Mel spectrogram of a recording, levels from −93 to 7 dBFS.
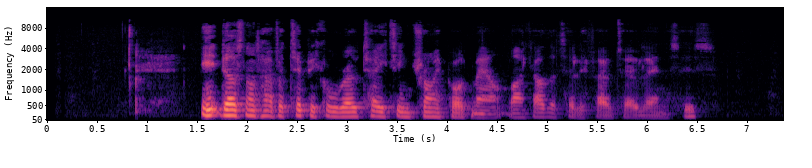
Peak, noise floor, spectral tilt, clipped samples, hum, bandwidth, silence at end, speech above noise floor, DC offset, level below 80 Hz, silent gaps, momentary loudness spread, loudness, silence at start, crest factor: -6 dBFS; -77 dBFS; -6.5 dB/octave; under 0.1%; none; 10.5 kHz; 0.9 s; 47 dB; under 0.1%; -82 dBFS; none; 24 LU; -29 LUFS; 0.9 s; 24 dB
